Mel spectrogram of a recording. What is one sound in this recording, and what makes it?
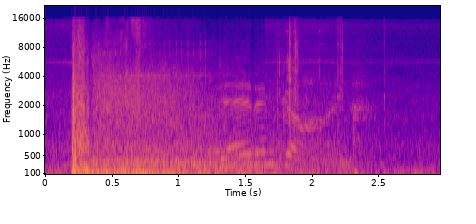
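An explosion booms and crackles with scattered sparks.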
